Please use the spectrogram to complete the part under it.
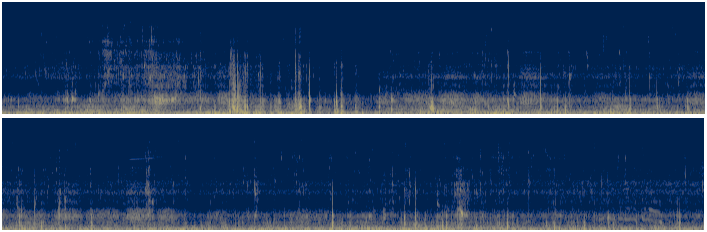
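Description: Water gurgles and rumbles underwater, with small crackling pops and bubbles.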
